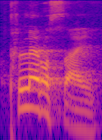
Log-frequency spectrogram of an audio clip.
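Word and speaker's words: πληρῶσαι: 그러니까 그리스어입니다 여기에 뭐라고 저게 무슨 발음이냐면은 한번 따라해 볼까요 플레로사일 플레로라는 동사이고 이제 싸이가 붙으면서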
